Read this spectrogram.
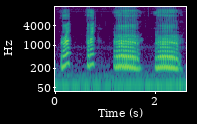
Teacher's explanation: Then we have the trill, where the tip of the tongue taps either the alveolar ridge or the teeth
